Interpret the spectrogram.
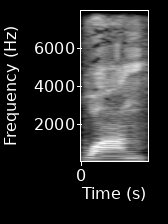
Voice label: "waang", Chinese

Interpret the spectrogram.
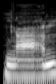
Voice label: "ngaan", pingyam

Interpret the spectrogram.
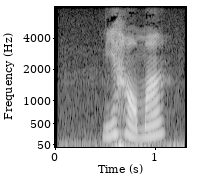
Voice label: "ni hao ma", mandarin

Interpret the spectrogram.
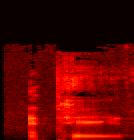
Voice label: "apoh", Cantonese

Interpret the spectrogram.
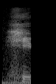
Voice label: "hip", chinese

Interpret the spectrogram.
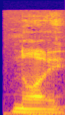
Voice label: "noi", Chinese

